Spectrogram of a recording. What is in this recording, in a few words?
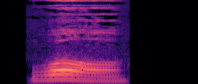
"wool", voice, english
